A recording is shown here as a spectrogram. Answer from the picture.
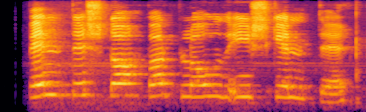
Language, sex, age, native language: Icelandic, male, 10, Icelandic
